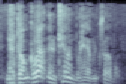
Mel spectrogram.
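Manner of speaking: low, hurried instruction to a spouse; rushed confidential caution; mock furtive warning. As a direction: rattle it off low, keeping it between you. Spouse's warning before church.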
